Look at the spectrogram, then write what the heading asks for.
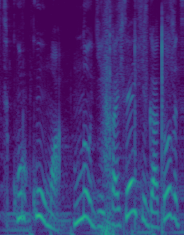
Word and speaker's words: куркума: Есть такая пряность – куркума. Многие хозяйки готовят с ней вкуснейшие кулинарные шедевры. Часто произносят название специи неправильно, говорят «куркума». Это латинское слово, и ударение падает на второй слог.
